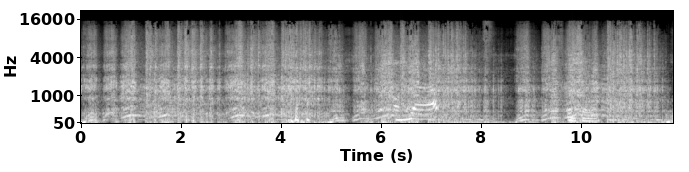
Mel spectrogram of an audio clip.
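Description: An 850-horsepower car engine revs hard at high rpm outdoors, its pitch repeatedly climbing and falling in quick, aggressive bursts. The loud, continuous roar fills the whole stretch.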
